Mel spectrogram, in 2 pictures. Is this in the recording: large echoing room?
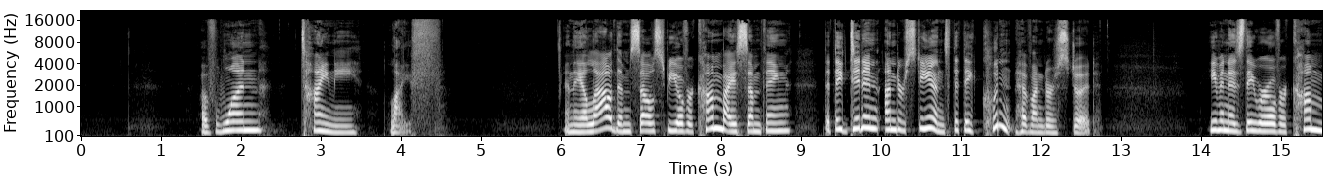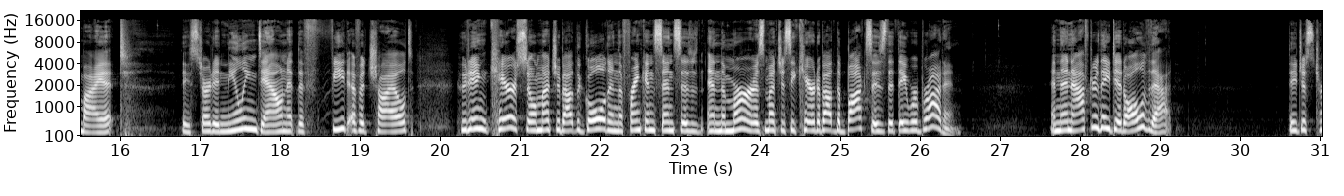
yes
